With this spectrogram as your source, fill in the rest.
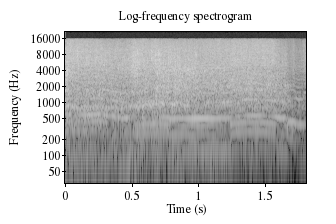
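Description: A car drifting in the racing game Forza Horizon 3, a sustained engine whine with sliding tire squeal for under two seconds, loud and close, no voices.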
